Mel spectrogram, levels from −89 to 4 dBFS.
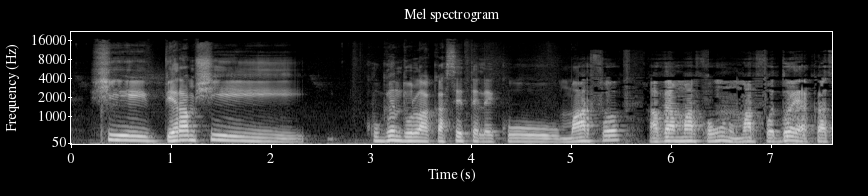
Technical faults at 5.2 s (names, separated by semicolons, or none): adaptive stream at a lower bitrate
